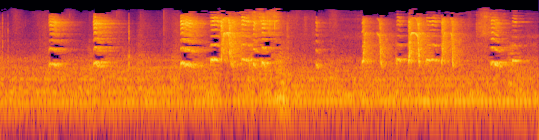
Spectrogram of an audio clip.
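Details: Young female puppy, almost seven months old, kept as a pet indoors, giving short high squeaky yelps and whines in bursts, several clusters spread across the moment, with a steady low hum in the room.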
